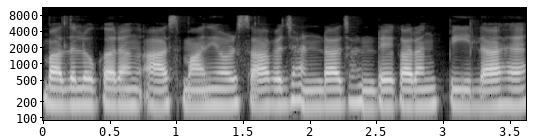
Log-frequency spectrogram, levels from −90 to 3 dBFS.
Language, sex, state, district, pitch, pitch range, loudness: Hindi, female, Chhattisgarh, Bastar, 170 Hz, 165-175 Hz, -17 LUFS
